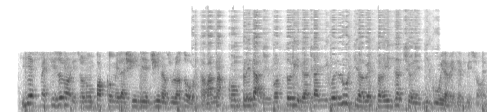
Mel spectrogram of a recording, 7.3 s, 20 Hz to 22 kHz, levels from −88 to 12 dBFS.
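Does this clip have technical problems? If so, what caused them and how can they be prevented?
Yes. From 2.87 to 6.59 s there is imaging from sample-and-hold upsampling. Each sample was repeated with no smoothing filter, which fits a rise from 8 kHz to 48 kHz. Mirror images appear from 4 to 8 kHz, about 15 dB below the signal. They are heard as a metallic fizz that tracks the sound. To prevent it, resample with a proper interpolating low-pass filter instead of repeating samples.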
